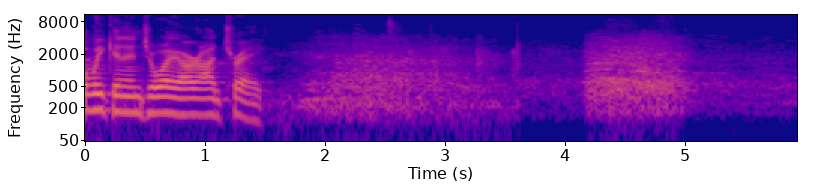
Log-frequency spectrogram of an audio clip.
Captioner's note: laughter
